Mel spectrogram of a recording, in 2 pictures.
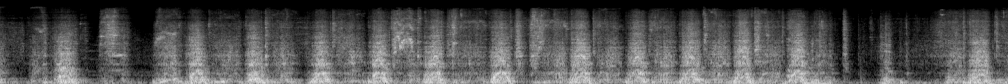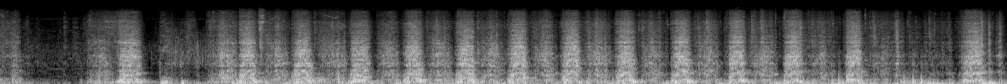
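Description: A sharp handsaw cutting through a plywood sheet in steady back-and-forth strokes, about two a second, with brief pauses about eight and eleven seconds in.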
